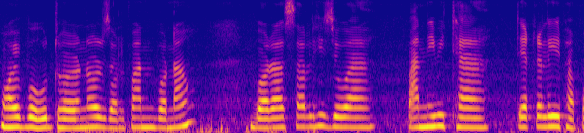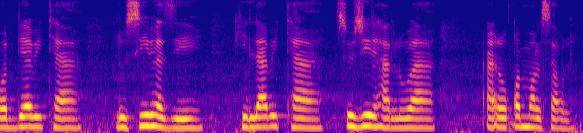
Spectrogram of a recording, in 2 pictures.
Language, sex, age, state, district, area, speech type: Assamese, female, 45-60, Assam, Nalbari, rural, spontaneous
